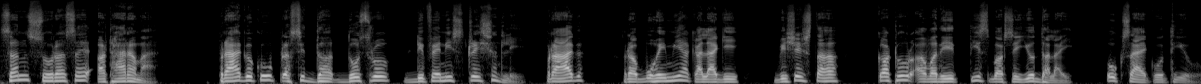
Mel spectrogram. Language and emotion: Nepali, neutral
